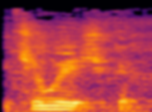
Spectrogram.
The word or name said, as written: gchi-weshkad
